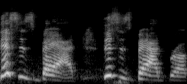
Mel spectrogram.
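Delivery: loud, acted-out berating, scolding yell. Retelling a phone call where a caller yelled at her: imitating someone yelling. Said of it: "This woman is yelling at me".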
